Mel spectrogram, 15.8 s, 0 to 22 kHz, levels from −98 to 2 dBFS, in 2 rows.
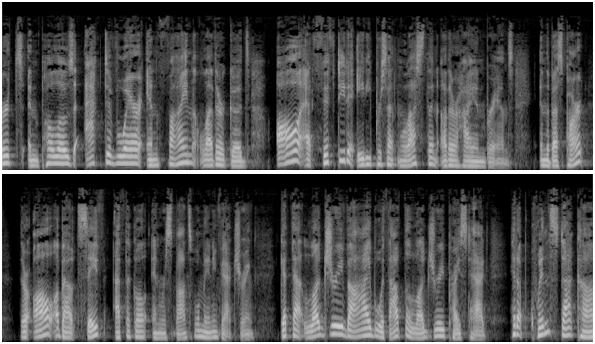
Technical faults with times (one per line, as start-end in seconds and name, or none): none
